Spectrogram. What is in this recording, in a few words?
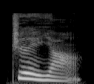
"这样", Chinese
